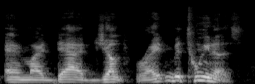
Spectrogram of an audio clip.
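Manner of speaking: normal talking voice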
